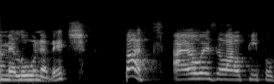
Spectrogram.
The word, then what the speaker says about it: Melunovic: of course um so the way I would actually pronounce it is my full name as if I would do it in my language which is Bosnian would be melunovic but I always allow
